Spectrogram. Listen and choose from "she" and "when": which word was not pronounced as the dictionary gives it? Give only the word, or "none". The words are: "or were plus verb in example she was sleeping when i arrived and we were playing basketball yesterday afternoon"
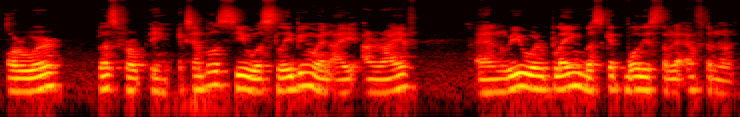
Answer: she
